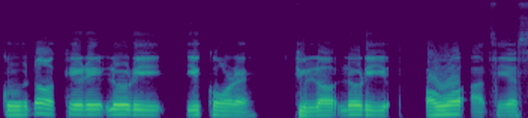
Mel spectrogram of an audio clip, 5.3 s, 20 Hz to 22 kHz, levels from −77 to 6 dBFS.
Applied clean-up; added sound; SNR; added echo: neural mask model DeepFilterNet 3.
